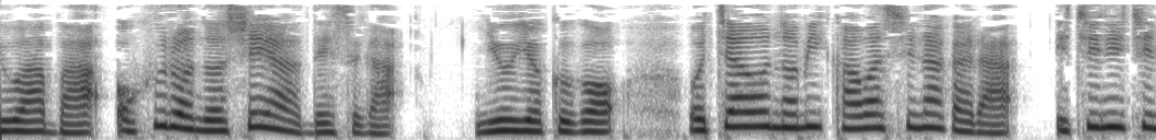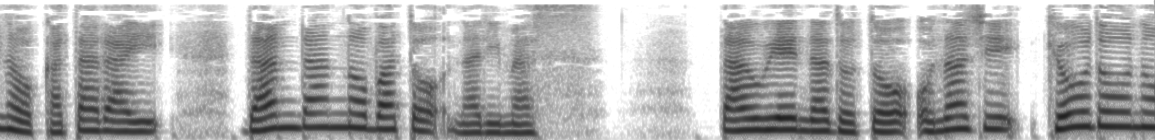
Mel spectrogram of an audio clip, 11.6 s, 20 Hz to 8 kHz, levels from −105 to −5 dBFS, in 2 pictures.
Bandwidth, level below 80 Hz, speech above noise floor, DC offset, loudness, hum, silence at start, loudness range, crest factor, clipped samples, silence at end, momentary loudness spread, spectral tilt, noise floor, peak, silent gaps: 7.4 kHz; -66 dBFS; 43 dB; under 0.1%; -27 LUFS; none; 0 s; 1 LU; 16 dB; under 0.1%; 0 s; 8 LU; -6 dB/octave; -69 dBFS; -10 dBFS; none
